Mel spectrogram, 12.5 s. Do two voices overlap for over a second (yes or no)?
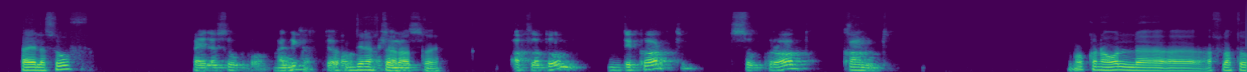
yes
